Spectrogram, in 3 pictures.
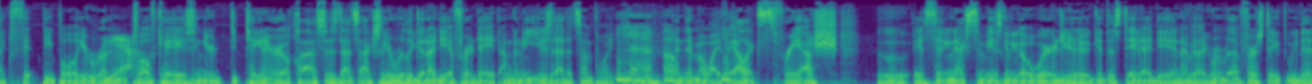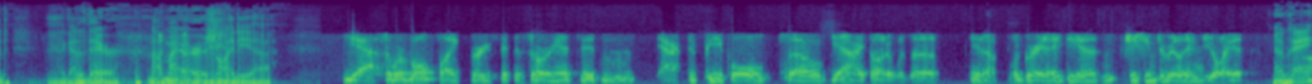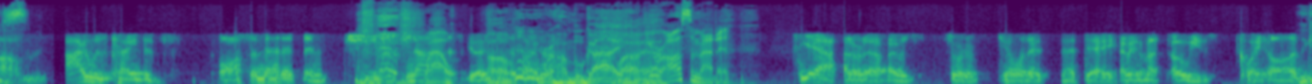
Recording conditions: phone line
